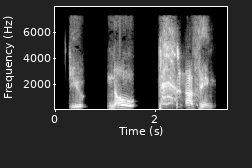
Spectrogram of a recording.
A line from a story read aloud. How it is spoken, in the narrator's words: he drawled, gasping, having a hard time getting his words out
